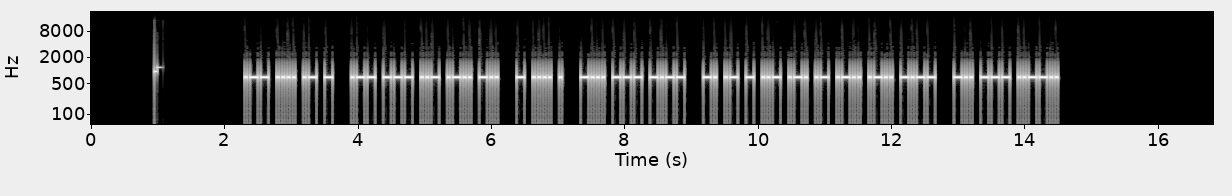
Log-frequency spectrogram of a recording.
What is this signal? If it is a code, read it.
Morse code, heard as a keyed tone, about 28 wpm, 700 Hz. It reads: WHAT WOULD THE BOY NATURALLY DO?
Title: Sentences from Top 1300 Words 30wpm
